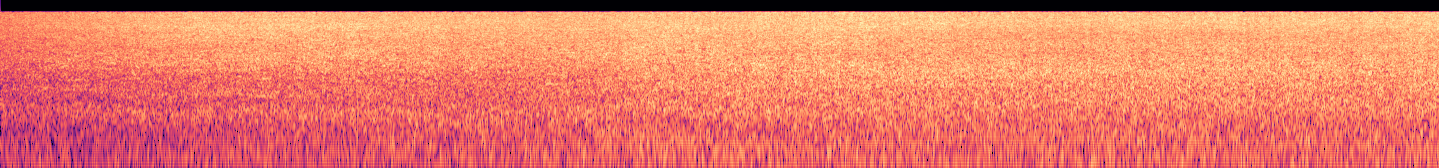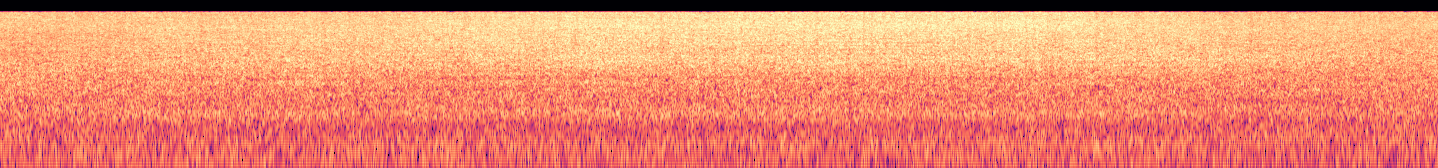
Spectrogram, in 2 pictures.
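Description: Temperance River rushing and falling through its narrow rock gorge, a steady rush of white water that grows louder over the first few seconds and then holds even.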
